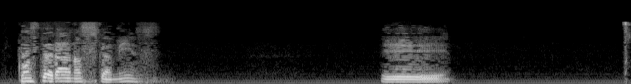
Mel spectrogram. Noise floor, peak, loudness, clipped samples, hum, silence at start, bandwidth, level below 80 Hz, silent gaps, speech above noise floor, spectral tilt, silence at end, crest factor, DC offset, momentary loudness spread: -47 dBFS; 0 dBFS; -15 LUFS; under 0.1%; 60 Hz at -40 dBFS; 0.2 s; 7.8 kHz; -46 dBFS; none; 34 dB; -6.5 dB/octave; 0 s; 18 dB; under 0.1%; 16 LU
